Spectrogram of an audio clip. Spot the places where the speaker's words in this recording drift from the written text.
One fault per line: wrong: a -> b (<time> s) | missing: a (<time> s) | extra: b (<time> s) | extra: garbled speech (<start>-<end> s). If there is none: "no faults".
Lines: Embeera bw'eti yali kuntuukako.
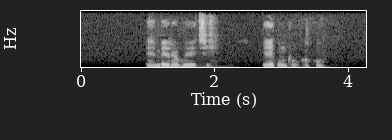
no faults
